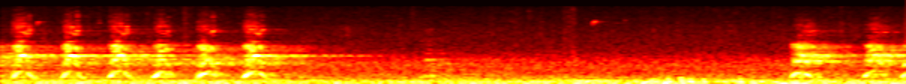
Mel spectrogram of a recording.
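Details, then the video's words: Nuisance barking from a dog, a rapid run of about six sharp barks in the first two seconds, a quiet gap over a steady low hum, then two more barks near the end. "Nuisance barking again."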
